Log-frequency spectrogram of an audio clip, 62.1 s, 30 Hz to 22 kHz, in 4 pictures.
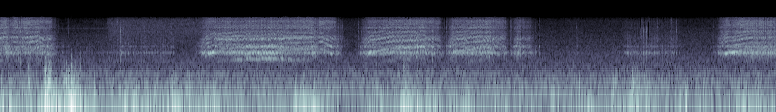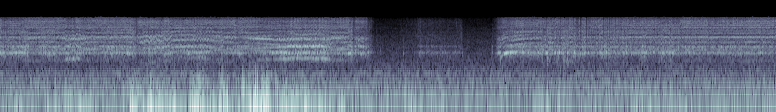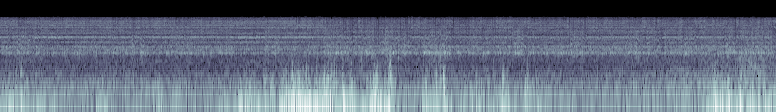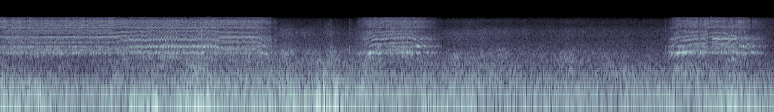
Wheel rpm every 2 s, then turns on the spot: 90, 20, 130, 100, 90, 20, 10, 100, 160, 160, 160, 80, 30, 160, 160, 160, 160, 160, 160, 160, 160, 160, 160, 160, 160, 150, 20, 70, 0, 0, 90.
0-4 10-14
